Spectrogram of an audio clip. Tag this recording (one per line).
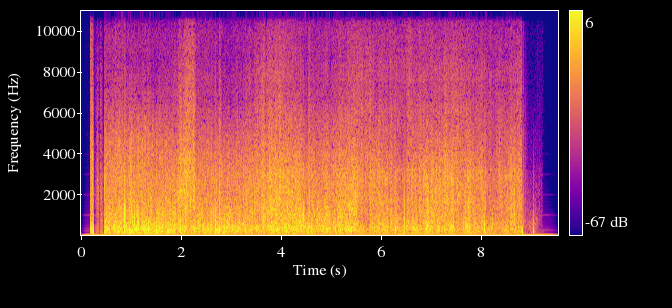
Record
Glitching
Noise
Player
Vinyl
Glitch
Electronic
